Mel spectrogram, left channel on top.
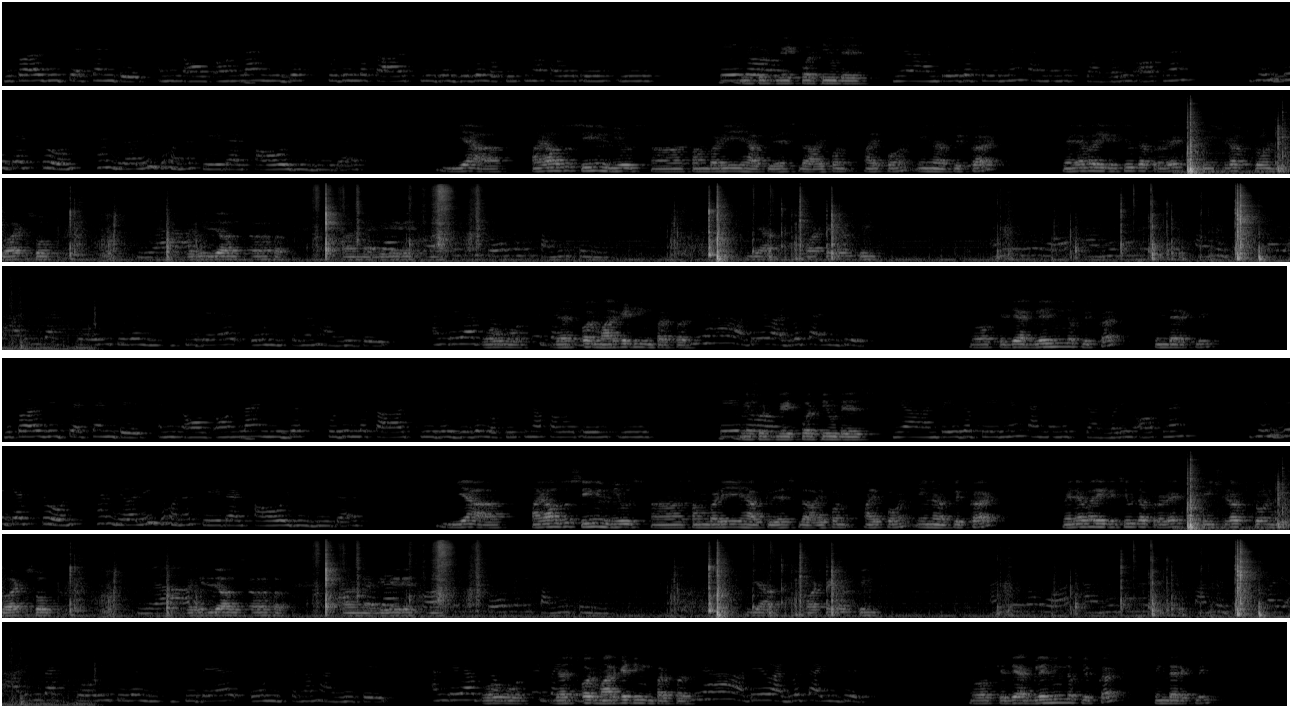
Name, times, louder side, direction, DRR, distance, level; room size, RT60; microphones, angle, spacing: voice 1, 0.0-6.5 7.2-7.8 8.9-11.8 12.5-16.5 27.1-27.9 29.1-31.8 33.6-33.7 34.1-34.4 35.6-42.5 42.9-44.8 45.5-47.2, equal, 50° right, 2 dB, 1.6 m, -55 dB
voice 2, 7.3-8.7 17.2-17.9 18.2-22.8 23.5-26.4 27.6-30.2 33.2-34.6 43.4-43.8 44.1-45.5 48.3-49.8 50.2-50.7, right 2 dB, 75° right, -7 dB, 1.7 m, -45 dB
sound 1, 24.6-39.6, left 1 dB, 5° left, 0.4 m, -42 dB
6.9 x 6.7 x 2.6 m, 0.39 s
head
